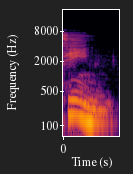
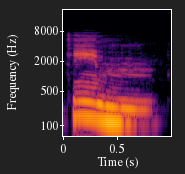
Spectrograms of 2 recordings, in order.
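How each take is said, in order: First: The word ends with an N sound instead. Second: The word ends with lips closed on M. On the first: The speaker calls it wrong. "hay una tendencia a decir team con N" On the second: The speaker calls it right. "practicando la M con ambio- ambos labios"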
